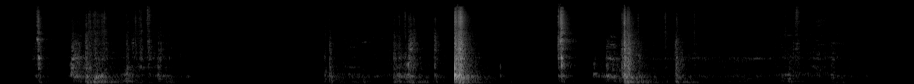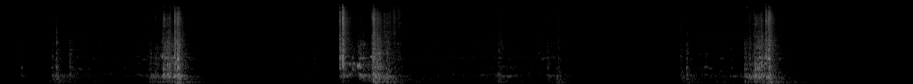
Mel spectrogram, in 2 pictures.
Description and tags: Old Electric Stove, Oven Door Open and Close with Safety Latch, Distant
Sounds recorded from an old electric stove, metal hinges, door and switches.
cook, cooking, door, fx, house, household, kitchen, metal, oven, sfx, sound-effect, stove, switch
